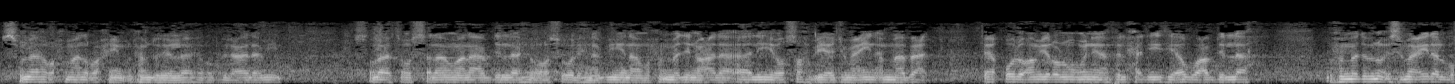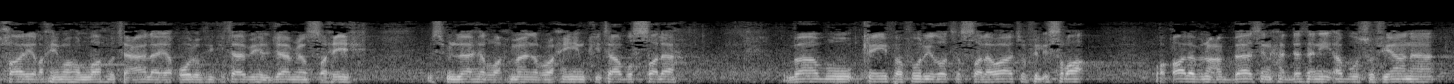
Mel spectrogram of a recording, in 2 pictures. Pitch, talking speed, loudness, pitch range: 115 Hz, 125 wpm, -20 LUFS, 110-120 Hz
